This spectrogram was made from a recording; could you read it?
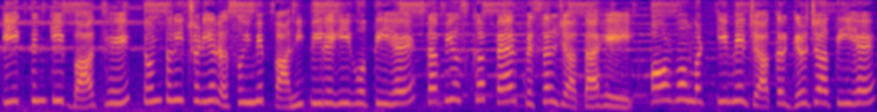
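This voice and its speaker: Very high-pitched woman storyteller. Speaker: narrator. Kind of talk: scripted children's moral story narration. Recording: music bed behind the voice.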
